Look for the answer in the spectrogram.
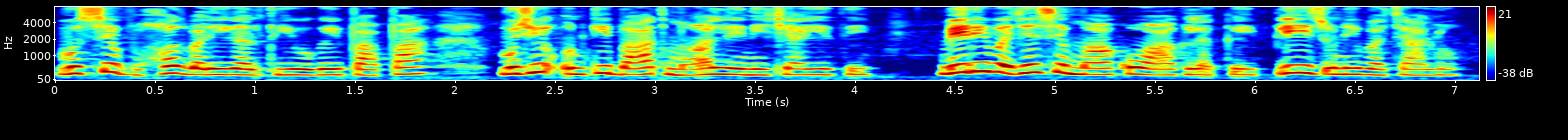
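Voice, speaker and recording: A frightened little boy in a storybook, voiced by a woman narrator, pleading and tearful. The voice is high and mellow, with a breathy, husky softness. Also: normal speed. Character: frightened young boy haunted by dreams.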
